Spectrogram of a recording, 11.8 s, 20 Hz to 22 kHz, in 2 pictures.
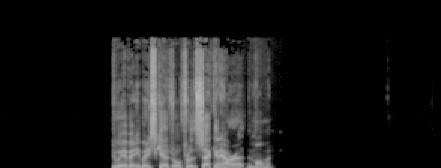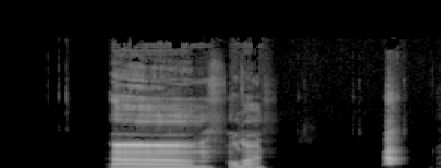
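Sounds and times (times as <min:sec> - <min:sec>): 
speech: 0:01.5 - 0:03.8, 0:07.4 - 0:07.9, 0:08.6 - 0:09.5
dog barking: 0:11.0 - 0:11.4.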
